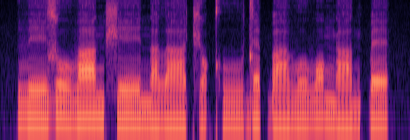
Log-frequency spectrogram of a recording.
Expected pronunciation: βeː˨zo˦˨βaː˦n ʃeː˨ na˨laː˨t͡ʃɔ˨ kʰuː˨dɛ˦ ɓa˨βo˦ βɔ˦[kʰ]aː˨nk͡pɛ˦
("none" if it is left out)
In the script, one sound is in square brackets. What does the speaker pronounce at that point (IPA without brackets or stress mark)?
ŋ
